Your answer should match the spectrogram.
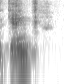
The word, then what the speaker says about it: Genk: I think it's called pronounced Genk, G-E-N-K.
